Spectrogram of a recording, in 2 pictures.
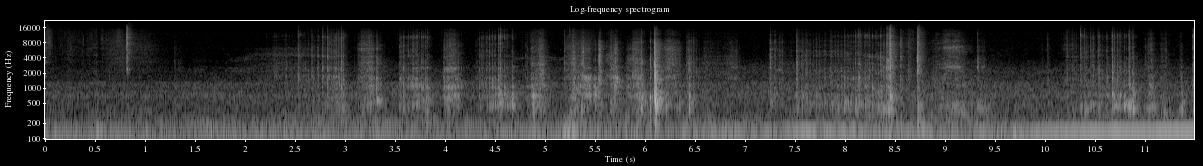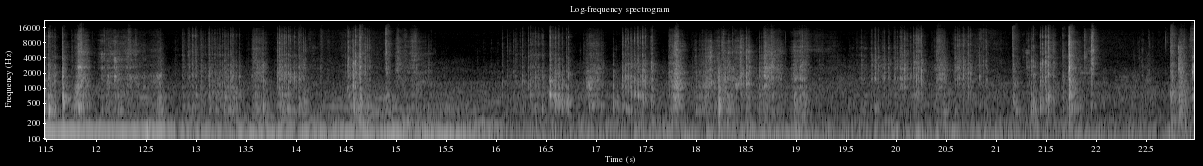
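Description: Scissors cutting out a card for die-cut papercraft, a run of repeated crisp snips and paper rustles close by, irregular in rhythm, with quiet handling between cuts.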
